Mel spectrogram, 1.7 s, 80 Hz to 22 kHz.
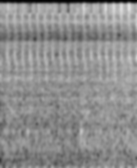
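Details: Honda Vario 150 scooter with a complaint of dying when throttled on morning cold start, after reassembly; steady, even low putter with quick regular pulse and faint high whir on top; idles smoothly, normal.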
